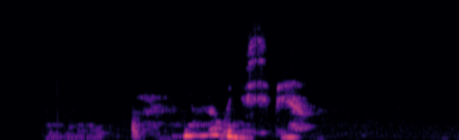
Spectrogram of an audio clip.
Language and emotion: Russian, sad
